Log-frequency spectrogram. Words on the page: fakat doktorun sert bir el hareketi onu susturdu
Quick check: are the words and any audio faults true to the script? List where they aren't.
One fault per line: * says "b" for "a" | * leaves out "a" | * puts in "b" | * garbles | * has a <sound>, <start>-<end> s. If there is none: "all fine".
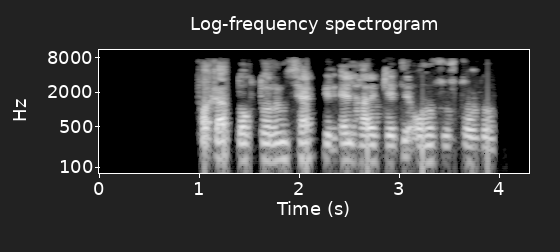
all fine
